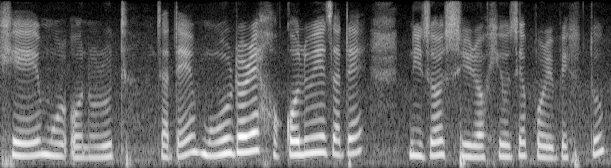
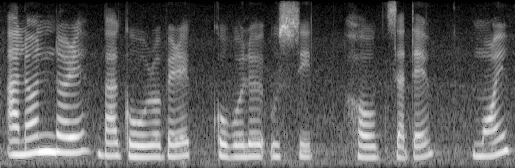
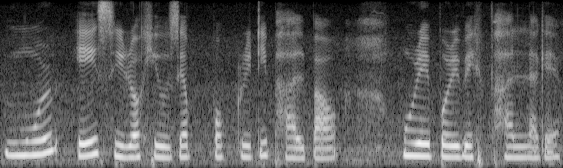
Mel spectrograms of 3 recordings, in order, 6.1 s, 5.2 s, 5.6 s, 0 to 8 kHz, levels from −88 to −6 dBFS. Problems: constant background noise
